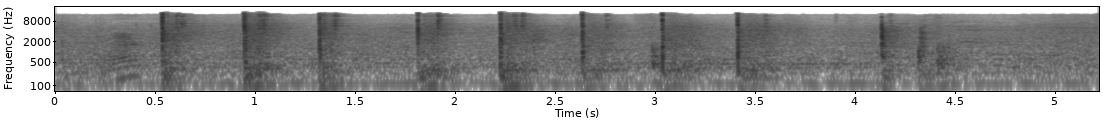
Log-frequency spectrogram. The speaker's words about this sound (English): So for the style of roasting I'm going to do, I need to make this goat lie flat. So what I'm going to have to do is break down some of the backbone in the ribs and spread them apart so I can get a flat goat.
